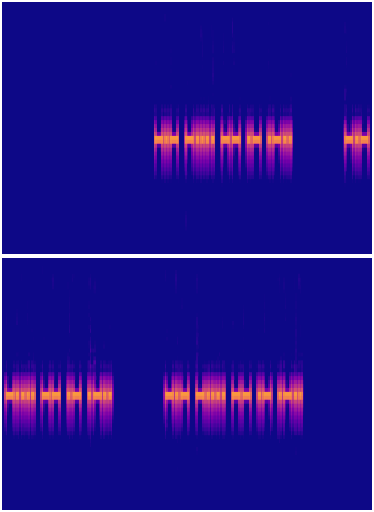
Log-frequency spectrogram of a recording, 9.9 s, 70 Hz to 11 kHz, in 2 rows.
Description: Morse code, heard as a keyed tone, about 36 wpm, 700 Hz. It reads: K6MAL K6MAL K6MAL
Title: USA Call Signs - 5 Characters - Repeated 3x - 35wpm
